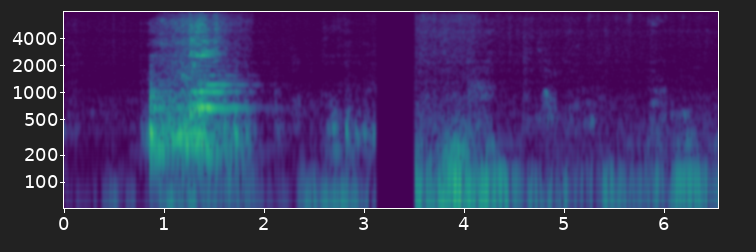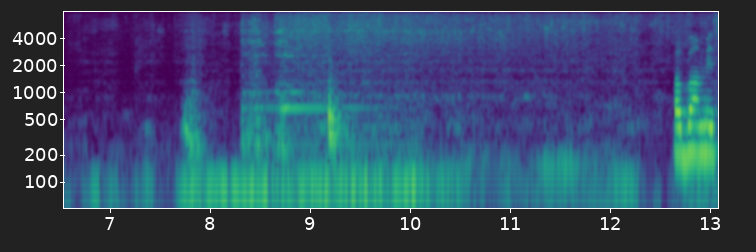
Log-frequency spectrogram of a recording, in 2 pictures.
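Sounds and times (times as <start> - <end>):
food sizzling in hot oil: 0.0 - 13.0
metal spoon scraping pot: 0.8 - 2.0, 5.8 - 10.2.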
